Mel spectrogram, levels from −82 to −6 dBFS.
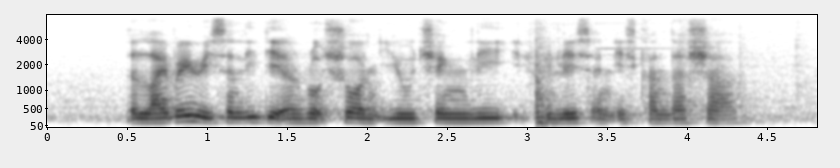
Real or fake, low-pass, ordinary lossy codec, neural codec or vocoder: real; 7.2 kHz; MP3, 64 kbps; none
